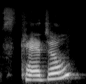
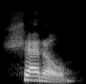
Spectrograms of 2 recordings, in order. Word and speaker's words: schedule: You can say schedule if you want to make it American or Canadian. But if you go to Europe, maybe in Australia also, you say shuttle.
